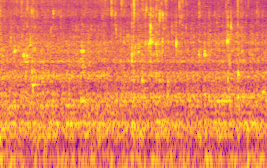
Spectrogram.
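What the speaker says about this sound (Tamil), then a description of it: "புளித்தண்ணி சேர்த்துக்கலாம்." Tamarind water pouring into a pot of bitter gourd curry, a steady trickling splash of liquid that runs without a break, fairly quiet and close, with no voices.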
